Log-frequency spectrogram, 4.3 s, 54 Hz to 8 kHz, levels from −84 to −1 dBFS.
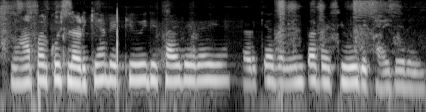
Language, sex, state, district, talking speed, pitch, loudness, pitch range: Hindi, female, Uttar Pradesh, Budaun, 265 wpm, 215 Hz, -18 LUFS, 195-225 Hz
